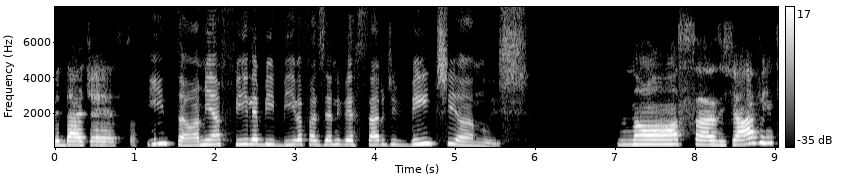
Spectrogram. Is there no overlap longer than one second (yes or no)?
yes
